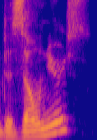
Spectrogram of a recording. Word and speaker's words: Desaulniers: This week we have Jim Desaulniers here with us from Indiana Diecast Racing.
